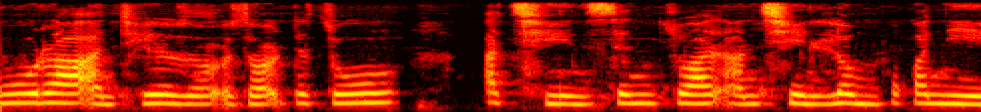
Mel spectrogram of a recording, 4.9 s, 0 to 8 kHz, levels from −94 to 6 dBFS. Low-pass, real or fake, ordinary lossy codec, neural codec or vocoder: 7.2 kHz; real; none; none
